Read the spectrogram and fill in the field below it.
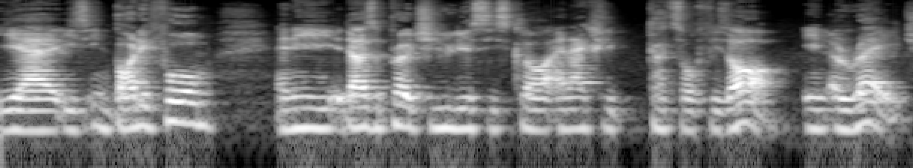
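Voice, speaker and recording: At a moderate pace, a man with a South African accent speaks at a medium pitch. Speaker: film reviewer. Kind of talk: video review monologue. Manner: halting, with self-corrections.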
